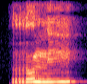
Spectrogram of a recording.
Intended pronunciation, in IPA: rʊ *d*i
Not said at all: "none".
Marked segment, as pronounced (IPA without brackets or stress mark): n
